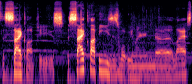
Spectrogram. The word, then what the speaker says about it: Cyclopes: Cyclopes is what we learned last time, is how to pronounce it.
